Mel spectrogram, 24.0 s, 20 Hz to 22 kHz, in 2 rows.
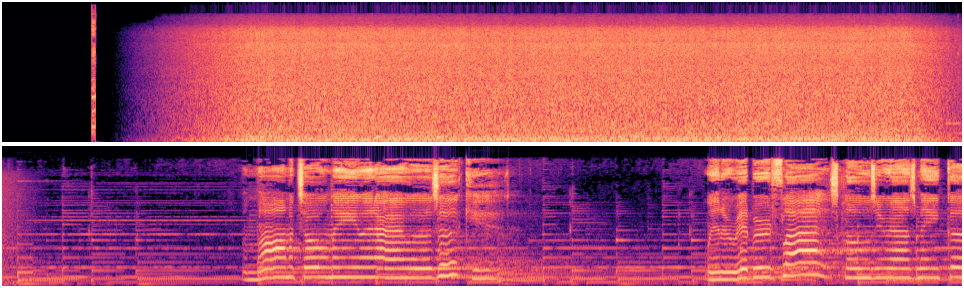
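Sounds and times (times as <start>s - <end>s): steady rushing noise: 1.7s - 12.2s
soft music with held notes: 12.1s - 24.0s.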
